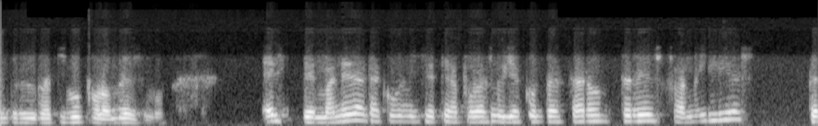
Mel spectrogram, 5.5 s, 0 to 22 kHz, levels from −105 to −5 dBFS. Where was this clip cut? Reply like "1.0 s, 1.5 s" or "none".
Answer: 1.9 s, 2.5 s, 3.3 s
